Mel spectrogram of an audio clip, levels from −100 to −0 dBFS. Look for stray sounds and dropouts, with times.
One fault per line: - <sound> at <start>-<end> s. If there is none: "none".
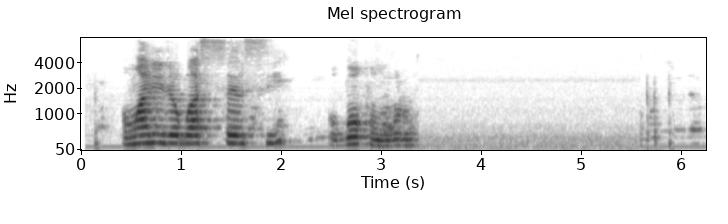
none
